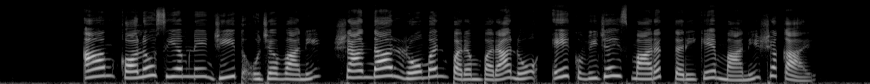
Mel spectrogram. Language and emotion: Gujarati, neutral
